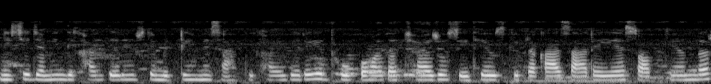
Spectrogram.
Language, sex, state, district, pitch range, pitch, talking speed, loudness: Hindi, female, Goa, North and South Goa, 200-220 Hz, 210 Hz, 245 wpm, -15 LUFS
